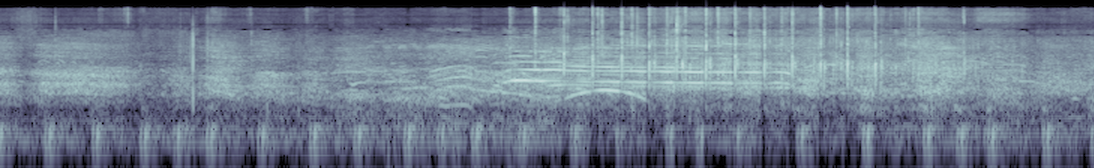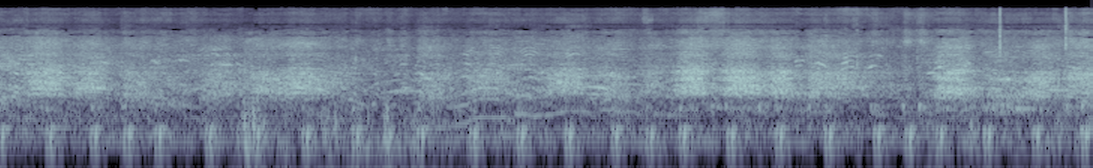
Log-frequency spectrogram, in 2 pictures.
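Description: A large crowd of fans chants and cheers in an open stadium.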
